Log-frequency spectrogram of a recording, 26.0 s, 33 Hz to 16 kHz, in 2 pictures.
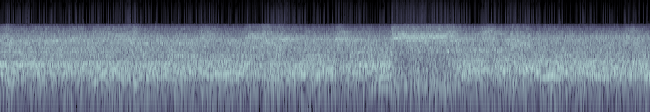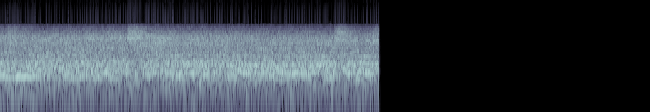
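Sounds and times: higher-pitched machine surges: 0:00.0 - 0:20.6
machine drone: 0:00.0 - 0:20.6.

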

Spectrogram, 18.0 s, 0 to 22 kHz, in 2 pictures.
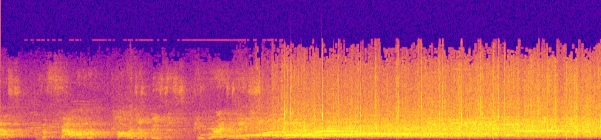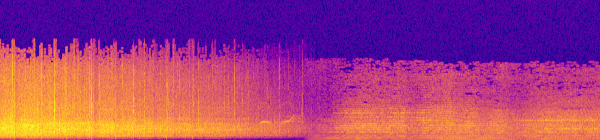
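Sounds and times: scattered cheers: 0:03.6 - 0:13.2
crowd applauding: 0:03.7 - 0:13.6
soft instrumental music: 0:13.6 - 0:18.0.

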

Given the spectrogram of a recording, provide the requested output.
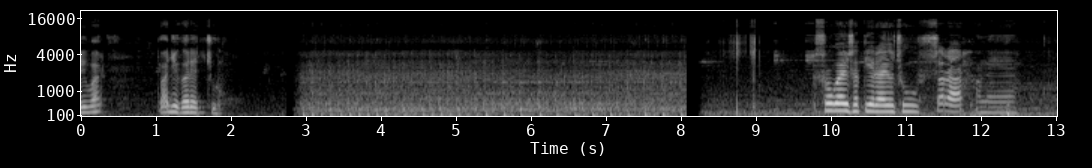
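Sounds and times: engine idling: 0:02.8 - 0:08.1.

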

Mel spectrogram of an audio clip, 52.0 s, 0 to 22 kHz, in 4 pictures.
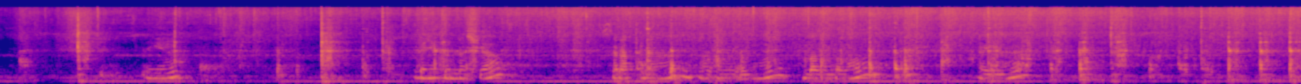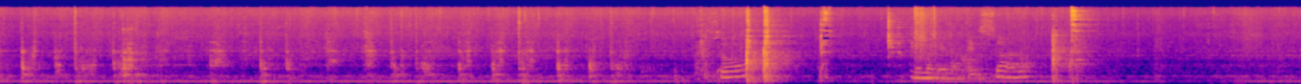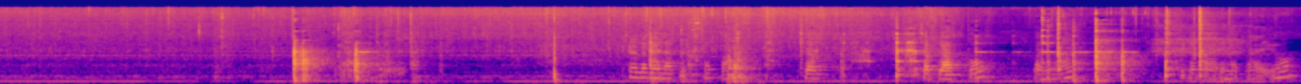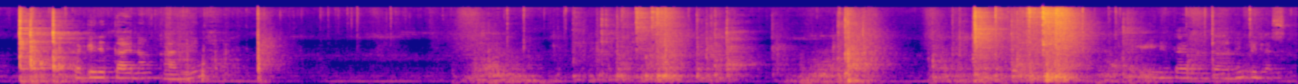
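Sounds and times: faint steady sizzle: 0:00.0 - 0:52.0
spatula scraping frying pan: 0:00.1 - 0:22.5, 0:32.4 - 0:38.6.

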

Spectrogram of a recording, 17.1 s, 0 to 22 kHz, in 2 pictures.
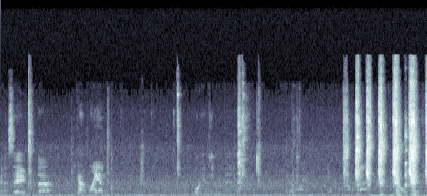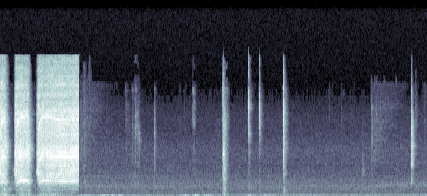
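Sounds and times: power drill whining in bursts: 0:07.1 - 0:10.1.

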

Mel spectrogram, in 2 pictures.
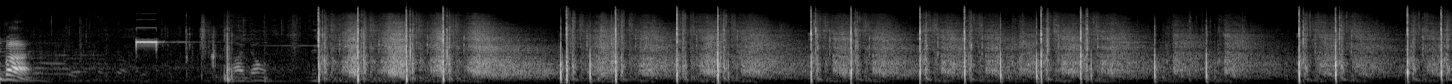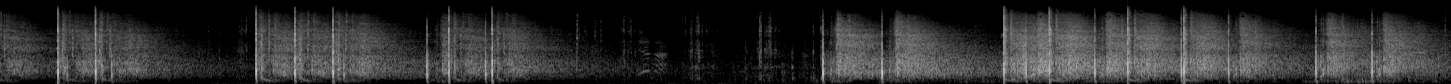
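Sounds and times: pistol shots with echo: 0:03.2 - 0:16.2, 0:17.1 - 0:20.2, 0:22.8 - 0:29.0.

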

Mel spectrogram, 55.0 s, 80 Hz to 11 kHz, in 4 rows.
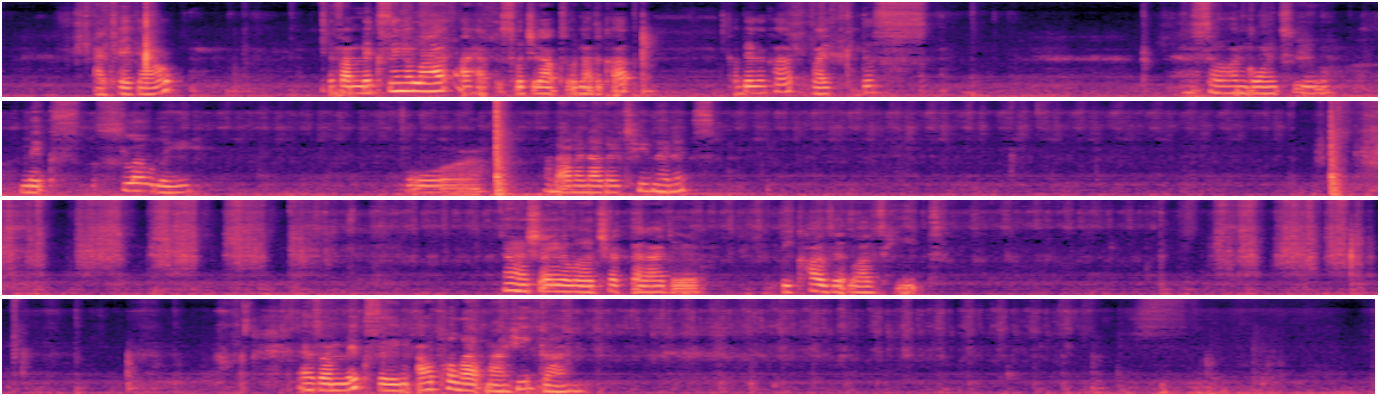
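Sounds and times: stir stick scraping in cup: 0:11.9 - 0:41.4, 0:43.4 - 0:53.0.

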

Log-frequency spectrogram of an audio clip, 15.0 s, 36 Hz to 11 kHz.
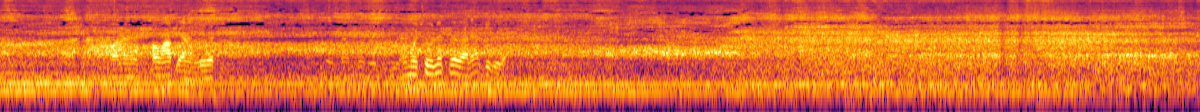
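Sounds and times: propane torch hissing: 0:00.0 - 0:15.0.

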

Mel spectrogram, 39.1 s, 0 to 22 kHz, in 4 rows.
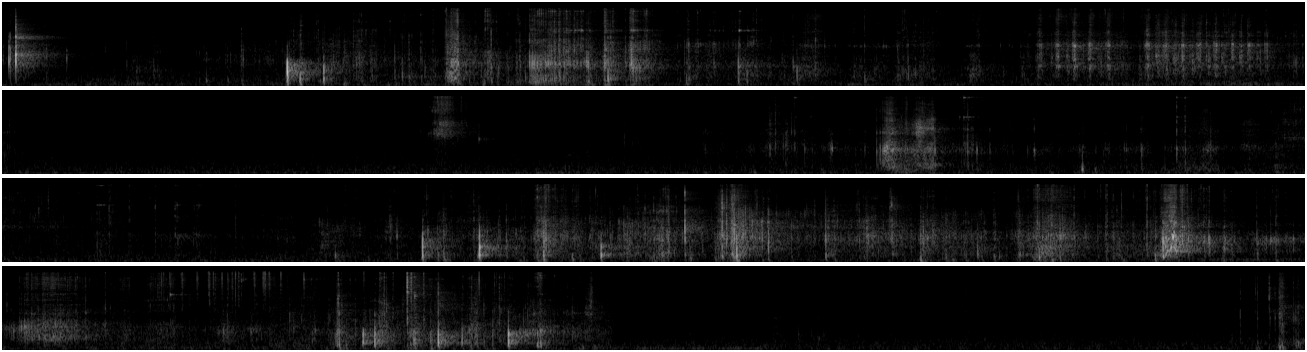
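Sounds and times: plastic pouch crinkling: 0:22.3 - 0:33.9.

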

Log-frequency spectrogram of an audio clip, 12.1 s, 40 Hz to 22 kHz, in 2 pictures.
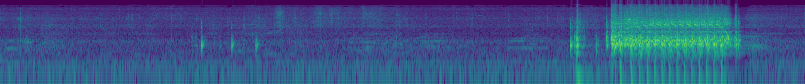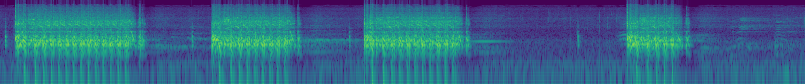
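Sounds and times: airsoft rifle firing bursts: 0:04.3 - 0:09.8, 0:10.7 - 0:11.4.

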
